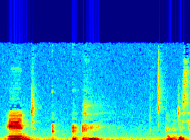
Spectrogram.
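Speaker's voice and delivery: throat thick with phlegm; phlegmy throat. Real, not acted. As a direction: clear throat through phlegm. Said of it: "choking on phlegm".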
